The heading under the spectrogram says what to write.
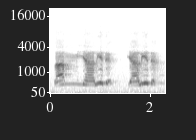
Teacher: Qalqalah yang dibacanya dipantulkan, pantulannya itu pantulan yang kecil, bukan yang besar. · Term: qalqalah sugro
